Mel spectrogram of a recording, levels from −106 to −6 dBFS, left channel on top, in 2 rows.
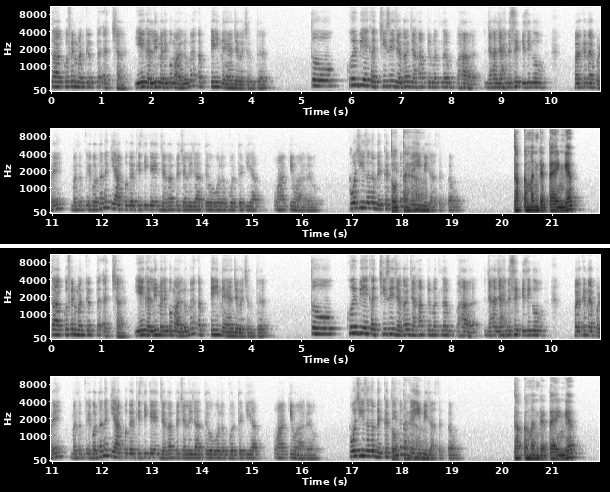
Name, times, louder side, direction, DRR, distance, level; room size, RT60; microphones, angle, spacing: voice 1, 0.0-4.3 5.2-5.6 6.0-9.8 10.5-15.1 15.4-16.3 16.9-19.1, right 1 dB, 40° right, 0.7 m, -36 dB
voice 2, 17.8-18.6 20.2-21.4, left 4 dB, 80° left, 0.3 m, -27 dB
2.9 x 2.6 x 2.7 m
head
